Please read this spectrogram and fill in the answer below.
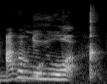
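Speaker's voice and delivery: playful put-on New York accent; hammed-up New York attitude; mock New York accent. Vlogger claiming to be from New York, mock accent. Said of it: "I like the New York".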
